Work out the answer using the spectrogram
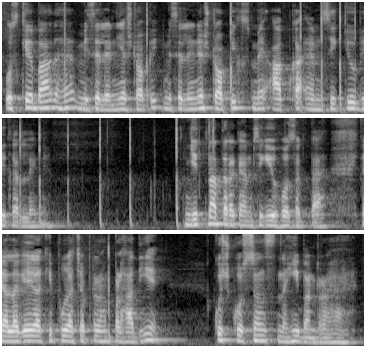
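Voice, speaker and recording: Man, exam-prep teacher, explanatory, checks in often, medium pitch. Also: fairly quick, a little mellow, slight background noise. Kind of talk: exam-prep lesson planning.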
